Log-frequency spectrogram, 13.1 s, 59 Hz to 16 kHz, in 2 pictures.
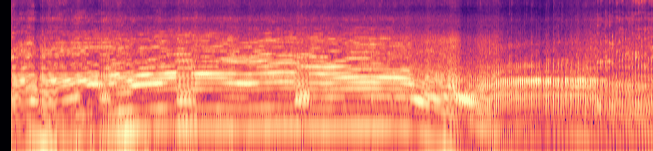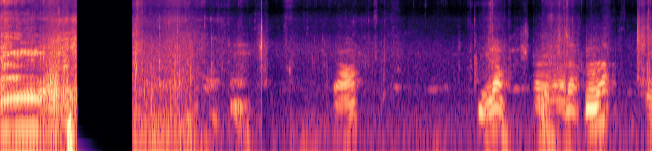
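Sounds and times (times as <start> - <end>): chainsaw engine revving: 0.1 - 7.3.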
